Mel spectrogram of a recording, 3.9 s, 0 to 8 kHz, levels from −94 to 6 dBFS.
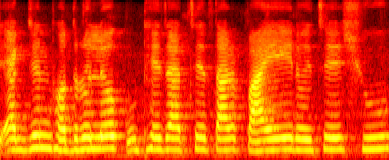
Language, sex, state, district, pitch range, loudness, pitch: Bengali, female, West Bengal, Jalpaiguri, 205-220 Hz, -17 LUFS, 215 Hz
